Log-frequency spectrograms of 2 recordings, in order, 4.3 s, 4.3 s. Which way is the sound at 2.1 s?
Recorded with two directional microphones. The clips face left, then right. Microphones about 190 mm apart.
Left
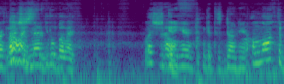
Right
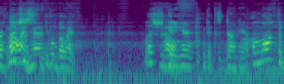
15° left (ahead or behind).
